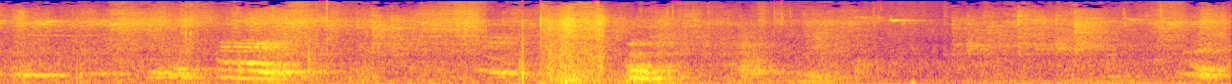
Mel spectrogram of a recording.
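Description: An Akita puppy gives short, high whimpering yelps, with people talking quietly nearby.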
